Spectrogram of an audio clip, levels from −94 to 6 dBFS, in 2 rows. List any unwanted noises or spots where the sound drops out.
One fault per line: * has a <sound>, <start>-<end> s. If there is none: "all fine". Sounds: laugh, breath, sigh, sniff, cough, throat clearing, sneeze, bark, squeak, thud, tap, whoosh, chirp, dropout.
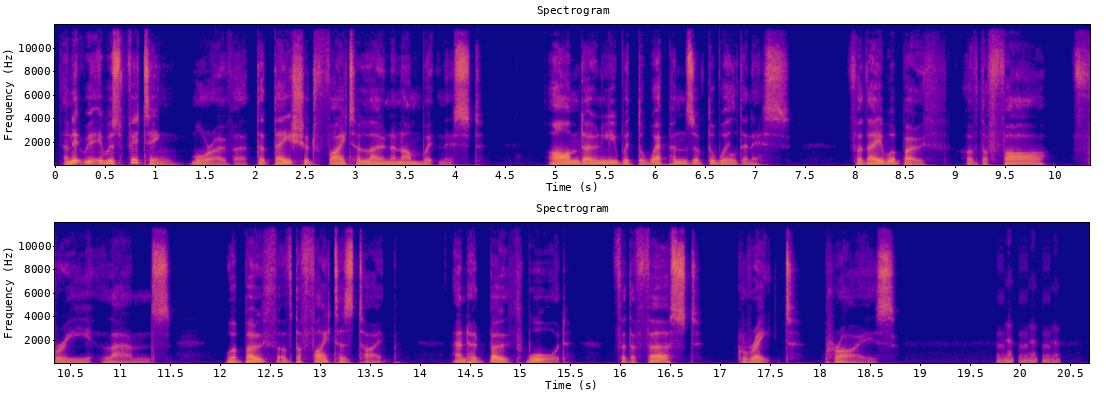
* has a laugh, 19.8-20.4 s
